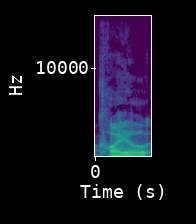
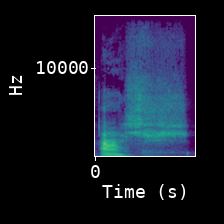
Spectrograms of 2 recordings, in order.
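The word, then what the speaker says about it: Æ: It's not Kyle. I think it's pronounced Ash. – Yeah, it's Ash.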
